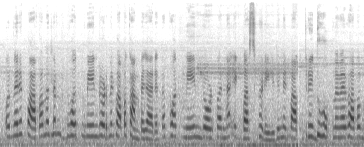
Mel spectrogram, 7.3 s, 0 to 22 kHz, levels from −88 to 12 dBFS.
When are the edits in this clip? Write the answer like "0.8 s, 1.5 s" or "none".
6.0 s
